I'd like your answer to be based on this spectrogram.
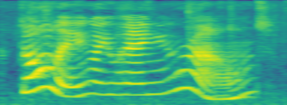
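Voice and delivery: high, sing-song call to a lost card; lilting high call for the missing card; high sing-song coax. Pretend. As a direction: coo at the card like a pet. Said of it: "Hangman, where are you?".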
